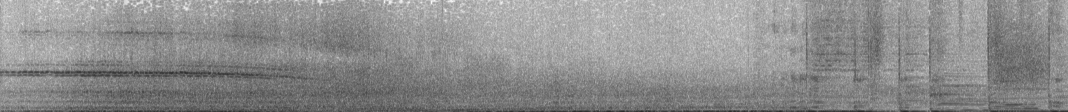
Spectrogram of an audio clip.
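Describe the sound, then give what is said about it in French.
An airplane engine being warmed up runs with a loud, steady roar and a thin high whine at the start, turning choppy and stuttering in the last couple of seconds. No one speaks. “Latex, fais chauffer l'avion, s'il te plaît.”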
